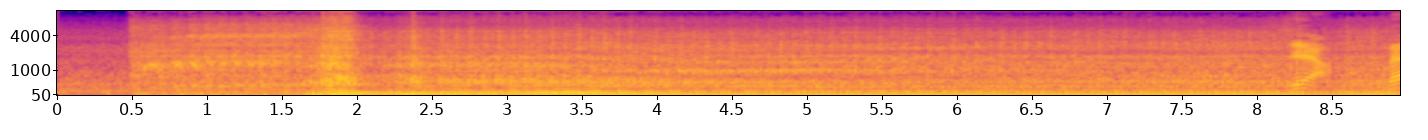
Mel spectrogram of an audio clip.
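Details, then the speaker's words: 2002 Ford F350 dually, 7.3 Powerstroke diesel, about 183,000 miles, 5-inch straight pipe with 6-inch tip, possibly cold: cranks, catches and settles into a deep steady idle rumble with no knocks; starts cleanly and runs fine. "that sounds pretty good. Yeah, that sounds pretty nice. That is the 7.3 Powerstroke."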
